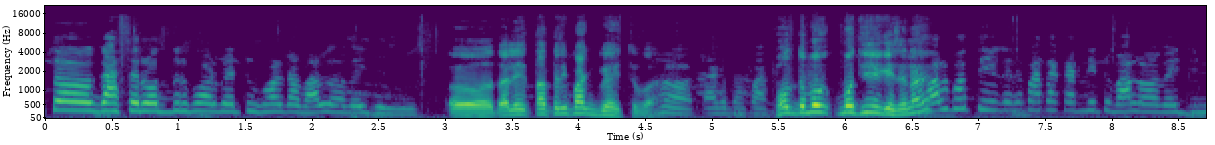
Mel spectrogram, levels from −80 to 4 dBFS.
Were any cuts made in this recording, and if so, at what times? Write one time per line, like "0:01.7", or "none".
none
